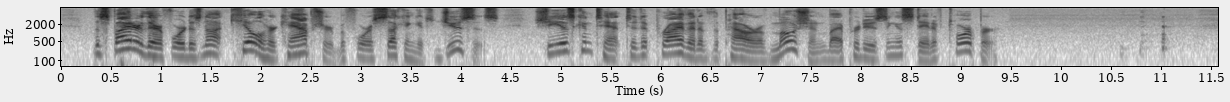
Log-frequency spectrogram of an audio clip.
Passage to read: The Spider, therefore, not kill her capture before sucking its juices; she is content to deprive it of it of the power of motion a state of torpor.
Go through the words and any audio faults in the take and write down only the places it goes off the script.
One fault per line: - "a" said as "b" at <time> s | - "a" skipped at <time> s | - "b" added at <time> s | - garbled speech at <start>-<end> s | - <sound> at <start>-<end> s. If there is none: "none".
- "does" added at 1.2 s
- "it of" skipped at 6.5 s
- "by producing" added at 7.7 s
- laugh at 10.6-11.2 s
